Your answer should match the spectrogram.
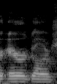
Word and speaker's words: Aragorn: when he gets starts to get hit by arrows to when Aragon or Aragorn shows up.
